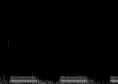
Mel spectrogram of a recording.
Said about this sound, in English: Whose phone is that? I swear. Whose phone is that? Oh, that's mine. It's muted. It's just vibrating. The whole table is vibrating.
